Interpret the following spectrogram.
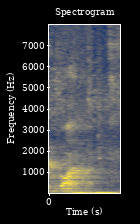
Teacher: Très spécial est le cas de la nasalisation de O, qui combine l'évolution normale du O qui diphtongue et devient oué avec la nasalisation. Et donc on dira loin.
